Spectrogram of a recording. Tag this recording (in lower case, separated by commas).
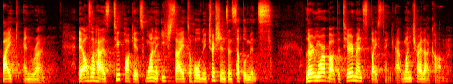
speech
